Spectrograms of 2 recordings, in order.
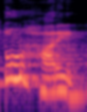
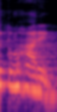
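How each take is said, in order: First: तुम हारे split into two words, तुम then हारे; तुम, brief pause, हारे, each part distinct; pause inside तुम हारे. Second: Said in the usual way. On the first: Shown as a demonstration. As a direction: leave a small break between तुम and हारे. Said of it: "म और ह के बीच कुछ विराम". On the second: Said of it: "तुम हारे का अर्थ तुम्हा".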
